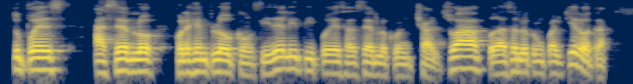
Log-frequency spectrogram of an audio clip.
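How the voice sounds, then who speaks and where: Here a man talks at a medium pitch. His tone is dark and mellow. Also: ordinary pitch variation, moderate pace, hardly any pauses. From Colombia, Putumayo. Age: 60s. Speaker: YouTube host, personal finance speaker. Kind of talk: casual chat.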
